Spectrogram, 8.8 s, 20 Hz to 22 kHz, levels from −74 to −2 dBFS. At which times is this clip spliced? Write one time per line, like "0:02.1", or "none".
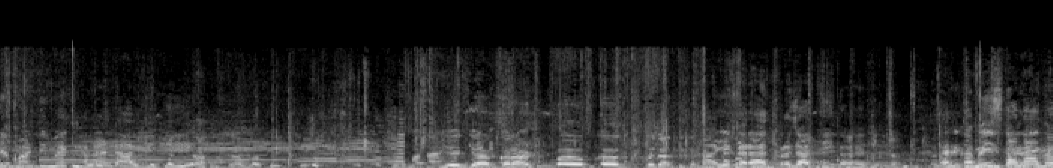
0:03.4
